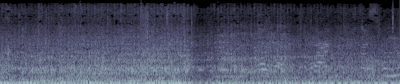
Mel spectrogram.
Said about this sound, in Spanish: El Cabo sale de su posición con sus dos compañeros porque va a reconocer uno de los lugares que necesita ayuda tras el terremoto. Por eso se sube a un camión que pertenece al ejército marroquí.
